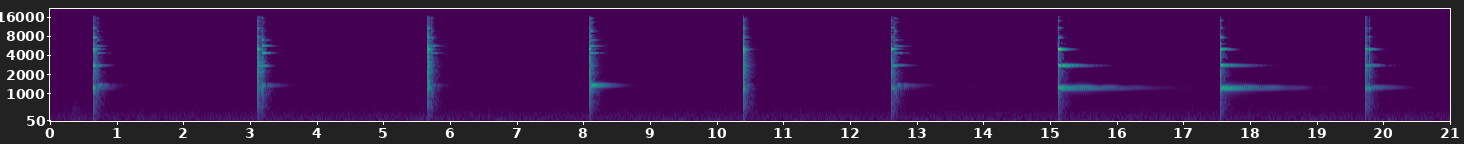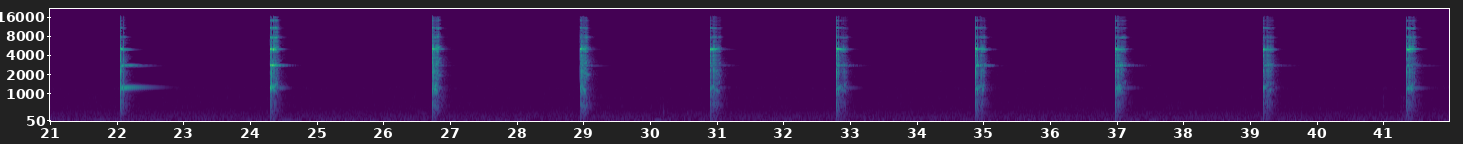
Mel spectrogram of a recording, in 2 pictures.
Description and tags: Glass Clink Pack
Jar, Knife, Glass, Glass-Bowel, Shattering, Wine-Glass, Breaking, Cracking, Crack, Metal, Glass-Jar, Fork, Dong, Breaking-Glass, Spoon, Knock, Glass-Cup, Clinking, Foley, Cleaning, Dinner, Kitchen, Clink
